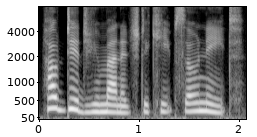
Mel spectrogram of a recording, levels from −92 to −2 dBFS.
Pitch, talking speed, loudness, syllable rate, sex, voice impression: 215 Hz, 230 wpm, -16 LUFS, 4.9 syllables/s, female, slightly feminine, slightly adult-like, sincere, slightly calm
